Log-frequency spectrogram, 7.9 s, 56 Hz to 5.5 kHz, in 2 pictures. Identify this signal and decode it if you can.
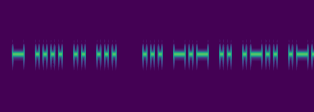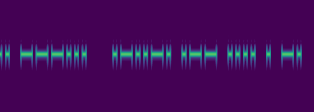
Morse code, heard as a keyed tone, about 25 wpm, 600 Hz. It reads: THIS SKILL: "WHEN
